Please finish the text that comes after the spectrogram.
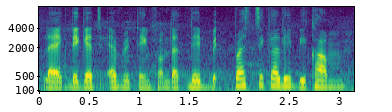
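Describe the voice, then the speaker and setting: A young woman from Cameroon, a podcast guest in casual chat, bubbly and quick to laugh. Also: lowish voice, fairly even intonation.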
